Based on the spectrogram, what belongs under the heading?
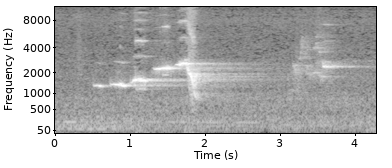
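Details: Black-naped oriole song used as a lure, a mellow whistled phrase stepping upward in pitch, broken by a harsh falling rasp, then a short sustained whistle after a pause.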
